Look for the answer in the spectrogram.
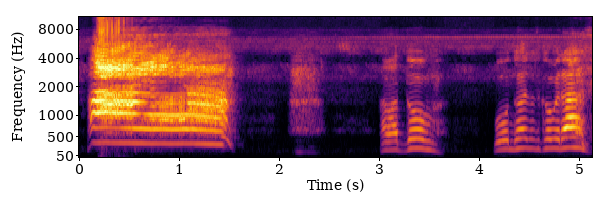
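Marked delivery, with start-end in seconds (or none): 0.1-1.5 loud pained cry out; pained jinn cry. Acted. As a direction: cry out as if burned. Jinn cries out in pain.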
